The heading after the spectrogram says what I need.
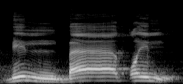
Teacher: Jadi yang harus dibaca tipis adalah huruf ba, jangan dibaca tebal.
